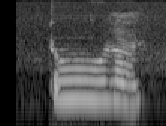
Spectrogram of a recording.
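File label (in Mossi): "tʋʋlem", Mooré; heat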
